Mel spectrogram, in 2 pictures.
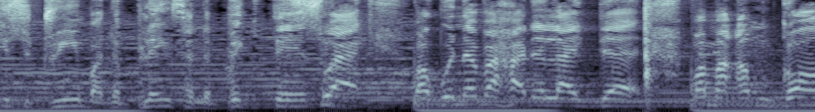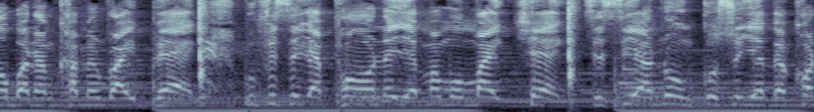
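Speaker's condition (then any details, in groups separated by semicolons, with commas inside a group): No condition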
